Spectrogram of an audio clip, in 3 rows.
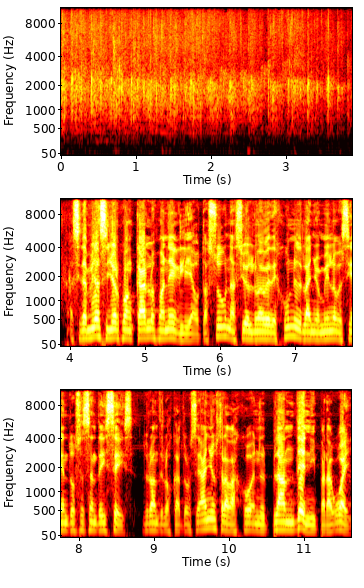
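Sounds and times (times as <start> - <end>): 
audience applause: 0.0 - 4.3
speech: 4.0 - 11.6.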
